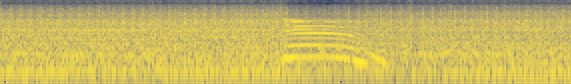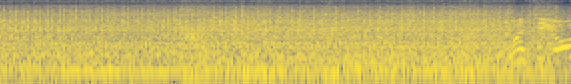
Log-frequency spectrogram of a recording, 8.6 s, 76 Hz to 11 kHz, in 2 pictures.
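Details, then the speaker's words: Early-1940s Ford GPW WWII jeep four-cylinder, first run after sitting since about 1965: steady, even idle with no knocking or tapping, oil pressure over 40 psi; normal idle. "pressure that second KN no knock it sounds good 4 good no"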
